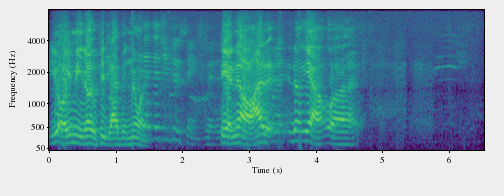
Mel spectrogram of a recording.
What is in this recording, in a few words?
Conversation with 41 year old black male Detroit Michigan, american english dialect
